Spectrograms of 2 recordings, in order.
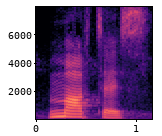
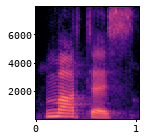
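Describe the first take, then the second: No difference in how they are said.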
